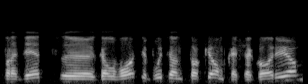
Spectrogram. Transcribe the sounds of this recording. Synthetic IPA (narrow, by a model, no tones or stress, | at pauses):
pɾɐd̪ʲeːt̪ɡɐlˠʋoːt̪ʲɪbuːt̪ʲɛnt̪t̪ːoːkʲoːmkɐt̪ʲɛɡoːɾʲɪjoːm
